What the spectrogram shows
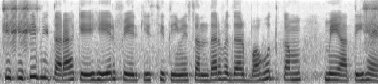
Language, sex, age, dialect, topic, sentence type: Hindi, female, 25-30, Awadhi Bundeli, banking, statement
